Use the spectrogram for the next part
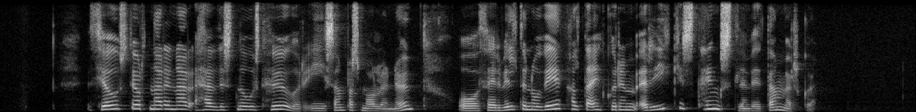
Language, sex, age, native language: Icelandic, female, 40-49, Icelandic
